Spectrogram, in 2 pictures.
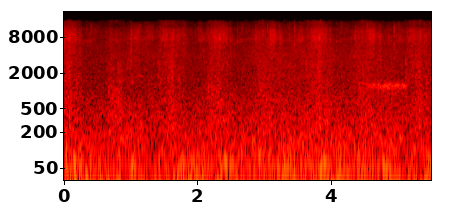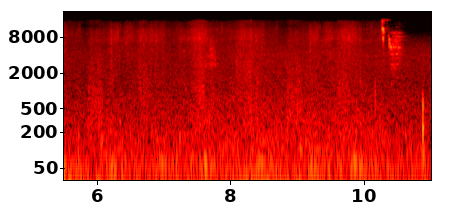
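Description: Footsteps crunch through snow at a steady walking pace.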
